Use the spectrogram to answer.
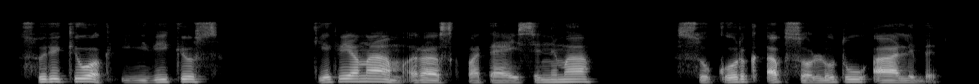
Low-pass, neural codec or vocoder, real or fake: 7.2 kHz; none; real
